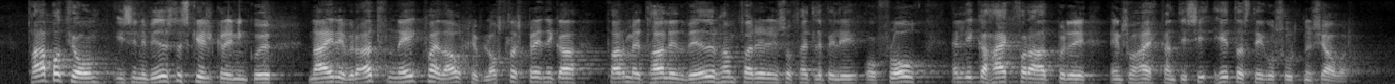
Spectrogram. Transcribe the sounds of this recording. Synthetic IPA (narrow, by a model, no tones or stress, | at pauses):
t̪ʰaːpat̪ʰjoːwnisiːnɪvɪːðʏst̪ascɪlkɾejniŋkʏ | naːjɾɪvɪɾœt̪lneːjkʰvajðaːwr̥hɪvlɔftslaspɾejt̪iŋkaθaɾmɛðt̪ʰaːlɪðvɛːðʏɾɦamfajɾɪɾejnsɔfɛt̪lɪpɪlɪɔɣfloːwðɛnliːkaɦajkfaɾaaːt̪pʏɾðɪejnsɔɦajhkant̪ihɪːt̪ast̪ɪːɣɔsuɾt̪nʏsjaːwva̰ɾ̥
